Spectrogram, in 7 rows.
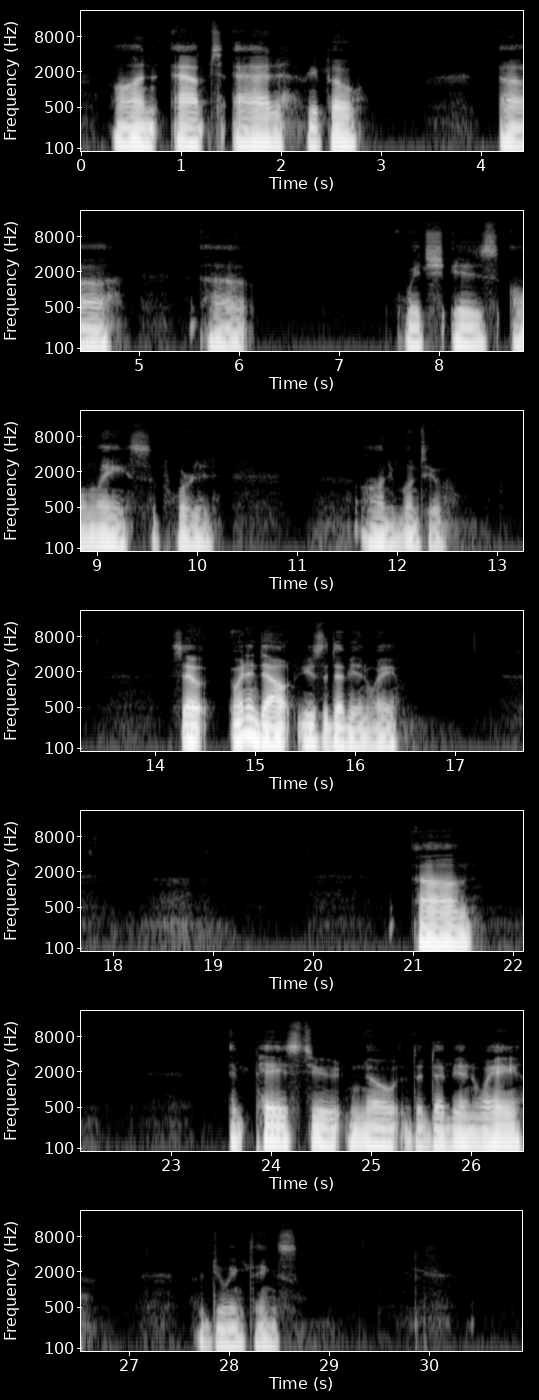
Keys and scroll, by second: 0.0-2.9 typing, 3.4 ctrl+a, 4.2-10.0 typing, 11.3-14.7 typing, 15.8 ctrl+[, 16.0-30.9 typing, 29.9 Return, 30.3 ctrl+[, 30.4 ctrl+j.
